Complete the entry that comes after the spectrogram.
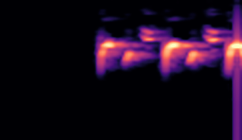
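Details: European goldfinch uttering a quick sequence of high, slurred tinkling notes after a moment of silence, several sweeping chirps run together.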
